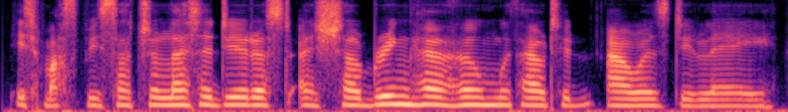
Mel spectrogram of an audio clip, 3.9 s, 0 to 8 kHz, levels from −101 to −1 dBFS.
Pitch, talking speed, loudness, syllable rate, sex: 190 Hz, 245 wpm, -17 LUFS, 5.6 syllables/s, female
